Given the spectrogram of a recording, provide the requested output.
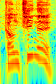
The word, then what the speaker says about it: Kantine: Le 23 mai ce sera au Columbia Theater de Berlin et ensuite à la Kantine de Cologne. Die Kantine, et j'y peux rien, ça se prononce comme ça, je dis voilà.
